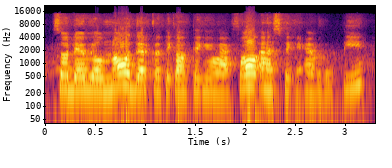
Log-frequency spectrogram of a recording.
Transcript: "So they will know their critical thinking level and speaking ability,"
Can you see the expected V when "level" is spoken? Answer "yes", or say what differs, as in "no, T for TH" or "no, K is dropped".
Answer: no, F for V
